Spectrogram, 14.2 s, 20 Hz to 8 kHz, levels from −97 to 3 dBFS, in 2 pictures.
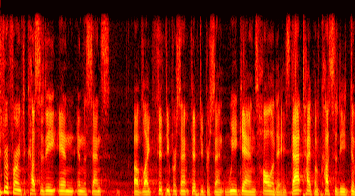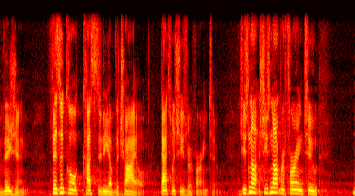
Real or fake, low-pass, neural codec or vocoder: fake; 7.2 kHz; codec, 16 kHz, 16 kbps, FunCodec, trained on LibriTTS, 50 frames a second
